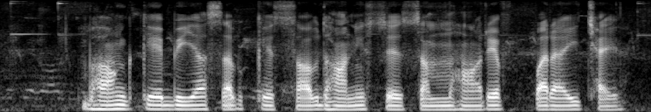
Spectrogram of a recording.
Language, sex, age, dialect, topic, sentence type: Magahi, male, 18-24, Western, agriculture, statement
